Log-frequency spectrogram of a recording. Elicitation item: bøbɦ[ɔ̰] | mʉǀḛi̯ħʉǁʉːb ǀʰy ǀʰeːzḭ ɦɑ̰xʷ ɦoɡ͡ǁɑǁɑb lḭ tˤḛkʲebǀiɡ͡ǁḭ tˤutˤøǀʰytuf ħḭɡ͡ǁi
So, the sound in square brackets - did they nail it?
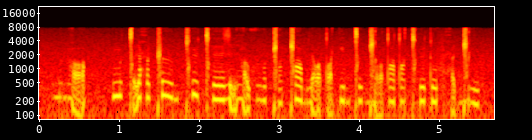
no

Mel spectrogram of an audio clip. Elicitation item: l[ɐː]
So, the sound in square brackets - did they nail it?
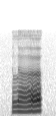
yes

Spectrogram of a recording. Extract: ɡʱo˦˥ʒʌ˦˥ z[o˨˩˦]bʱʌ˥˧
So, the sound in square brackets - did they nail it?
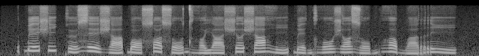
no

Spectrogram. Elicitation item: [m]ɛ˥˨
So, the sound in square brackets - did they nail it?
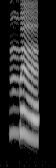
yes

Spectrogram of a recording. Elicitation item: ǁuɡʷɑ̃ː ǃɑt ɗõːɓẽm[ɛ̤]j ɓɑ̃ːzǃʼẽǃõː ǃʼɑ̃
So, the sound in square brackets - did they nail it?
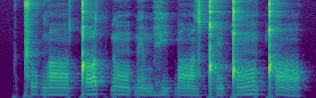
no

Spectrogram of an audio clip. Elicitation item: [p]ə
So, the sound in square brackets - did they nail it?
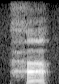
no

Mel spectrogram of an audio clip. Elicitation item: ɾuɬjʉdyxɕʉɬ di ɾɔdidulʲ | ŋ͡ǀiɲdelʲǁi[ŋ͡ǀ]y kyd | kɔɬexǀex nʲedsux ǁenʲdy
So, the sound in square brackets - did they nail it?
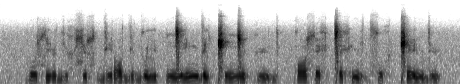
yes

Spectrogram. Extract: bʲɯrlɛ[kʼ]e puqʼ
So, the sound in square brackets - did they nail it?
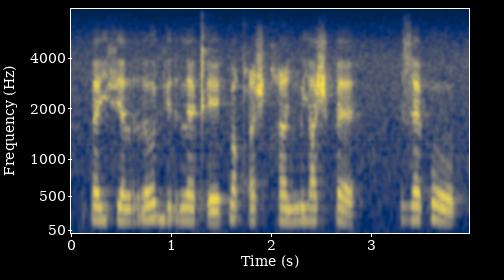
yes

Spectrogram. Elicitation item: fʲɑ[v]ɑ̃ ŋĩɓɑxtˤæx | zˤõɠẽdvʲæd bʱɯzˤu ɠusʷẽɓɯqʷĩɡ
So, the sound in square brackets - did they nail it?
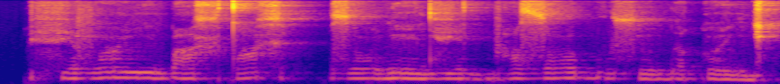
yes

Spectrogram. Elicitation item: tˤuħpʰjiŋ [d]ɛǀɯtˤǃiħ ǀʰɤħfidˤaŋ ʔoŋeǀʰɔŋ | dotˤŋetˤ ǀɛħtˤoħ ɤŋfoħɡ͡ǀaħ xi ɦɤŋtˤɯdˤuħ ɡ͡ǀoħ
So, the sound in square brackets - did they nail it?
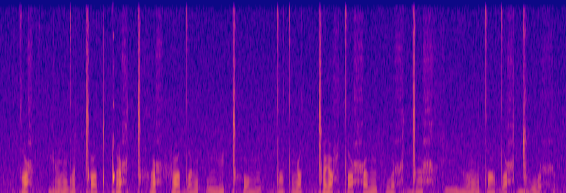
no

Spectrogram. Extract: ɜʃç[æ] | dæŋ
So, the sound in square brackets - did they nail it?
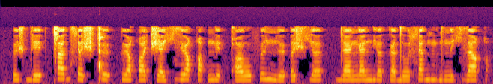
no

